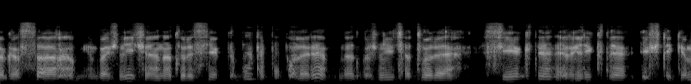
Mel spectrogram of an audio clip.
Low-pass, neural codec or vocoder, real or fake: 7.2 kHz; codec, 16 kHz, 4.8 kbps, FACodec; fake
